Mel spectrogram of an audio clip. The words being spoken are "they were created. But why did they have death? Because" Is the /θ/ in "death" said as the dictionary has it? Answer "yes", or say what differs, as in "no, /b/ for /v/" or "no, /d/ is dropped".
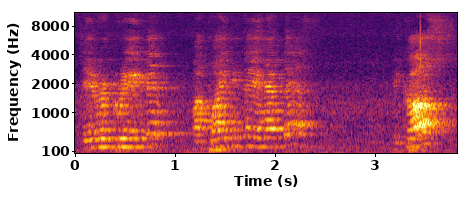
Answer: no, /s/ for /θ/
